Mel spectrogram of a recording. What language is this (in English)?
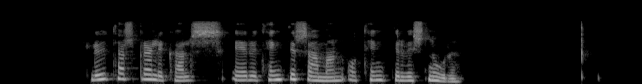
Icelandic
